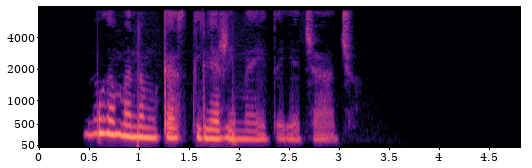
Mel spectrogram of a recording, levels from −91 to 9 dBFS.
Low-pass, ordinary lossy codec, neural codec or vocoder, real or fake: 7.2 kHz; AAC, 48 kbps; none; real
